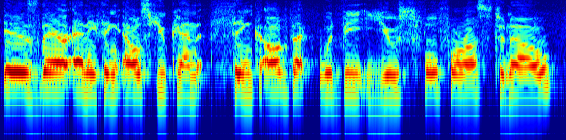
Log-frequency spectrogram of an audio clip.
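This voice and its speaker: A woman playing a cold, officious committee inquisitor in an audio drama, questioning in a formal, deadpan manner. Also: a little high, a little slow, close to an everyday voice, rough recording. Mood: cool, formal.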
